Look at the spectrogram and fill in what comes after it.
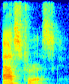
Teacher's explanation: the word has three syllables and the stress is on that first syllable that second syllable you hear that schwa and i think this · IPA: ˈæs tə rɪsk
